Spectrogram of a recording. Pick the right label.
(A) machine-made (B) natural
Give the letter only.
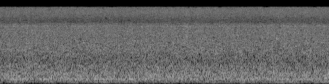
B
